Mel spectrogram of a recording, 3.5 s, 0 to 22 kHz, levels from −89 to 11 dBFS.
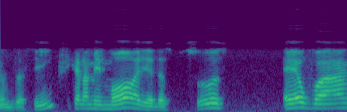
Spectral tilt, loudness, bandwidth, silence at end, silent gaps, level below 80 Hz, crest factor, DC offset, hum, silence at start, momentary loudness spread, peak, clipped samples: -8 dB/octave; -24 LUFS; 5 kHz; 0 s; none; -68 dBFS; 18 dB; under 0.1%; none; 0 s; 11 LU; -6 dBFS; under 0.1%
